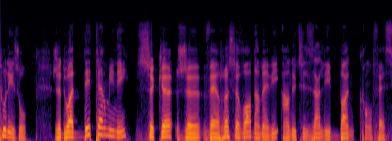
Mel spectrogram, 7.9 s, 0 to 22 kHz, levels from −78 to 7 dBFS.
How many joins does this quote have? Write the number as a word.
one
